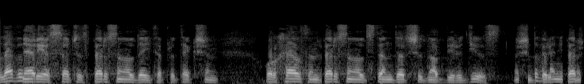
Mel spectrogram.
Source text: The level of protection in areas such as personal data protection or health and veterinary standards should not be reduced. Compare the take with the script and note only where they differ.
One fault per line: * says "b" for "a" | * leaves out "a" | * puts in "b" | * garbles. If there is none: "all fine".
* leaves out "of protection in"
* says "personal" for "veterinary"
* garbles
